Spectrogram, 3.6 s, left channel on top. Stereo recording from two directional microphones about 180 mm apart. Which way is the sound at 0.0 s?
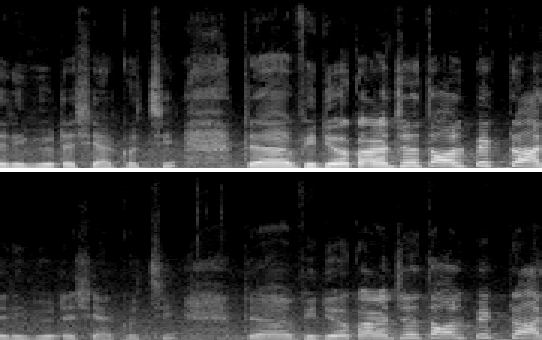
35° left (ahead or behind).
